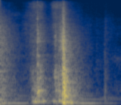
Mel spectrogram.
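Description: A sturdy drawer in a table saw cabinet is pushed shut, giving two close wooden bumps as it slides in and hits the back of the cabinet, followed by a faint small tap.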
